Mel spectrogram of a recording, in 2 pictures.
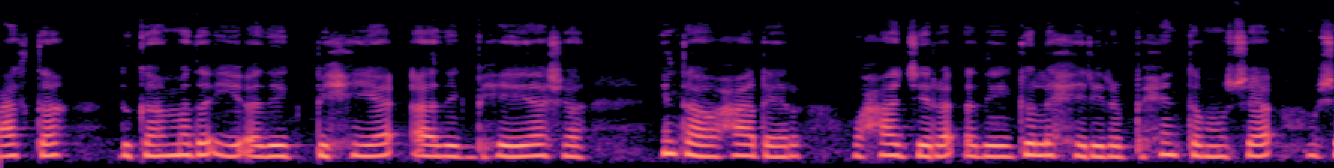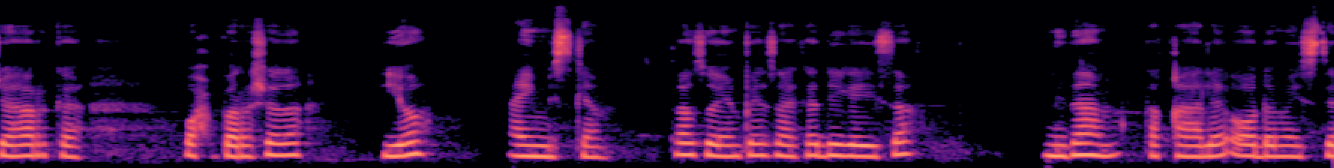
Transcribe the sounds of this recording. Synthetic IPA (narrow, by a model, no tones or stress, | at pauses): lʕɑɡt̪ʰɐ | d̪ʊkʰaːmɐðɐʔijɔʔɐðɛɡbɐðɛːɡ̚bɪħɪjɐjaːʃɐ | ɪnt̪ʰaːwɑħɑːɖɛːr | wɑħɑːt͡ʃɪɾɐʔɐðɛːɣɔlɐħɪɾiːɾɐbɪħɪnt̪ʰɐmʊʃaːhɐrkʰɐ | wɑħbɐɾɐʃɐðɐ | ijɞ | ʕɑjmɪskʰɐ | t̪ʰaːsɔːɪmpɛːsakʰɐɖɪɣɛjsɐ | nɪðaːmɖ̥ɑqɑːlɛʔɔːɖɐmɛjst̪ʰɪ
